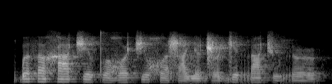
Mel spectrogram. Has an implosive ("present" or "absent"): present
